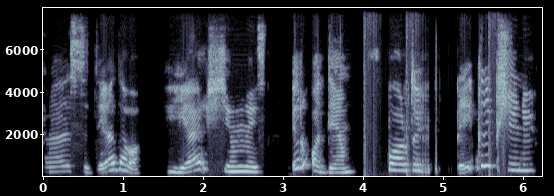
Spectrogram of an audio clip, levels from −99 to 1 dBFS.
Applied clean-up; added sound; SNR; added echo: neural separator model SepFormer DNS4.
